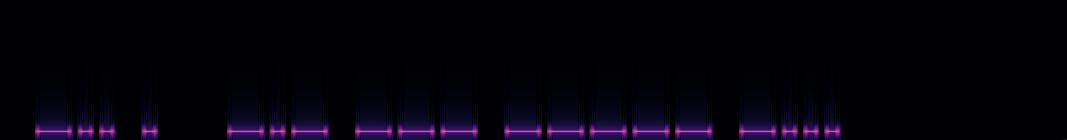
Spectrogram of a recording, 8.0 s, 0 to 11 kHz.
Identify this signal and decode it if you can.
Morse code, heard as a keyed tone, about 15 wpm, 700 Hz. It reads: DE KO0B
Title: USA Callsign DE Callsign - 4 Characters - 15wpm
